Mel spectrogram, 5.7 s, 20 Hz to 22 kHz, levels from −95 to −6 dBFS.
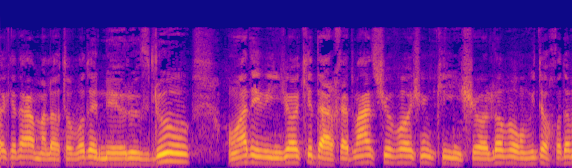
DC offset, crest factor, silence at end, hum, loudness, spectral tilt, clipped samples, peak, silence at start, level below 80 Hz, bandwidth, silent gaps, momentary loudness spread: under 0.1%; 16 dB; 0 s; none; -25 LUFS; -5.5 dB/octave; under 0.1%; -8 dBFS; 0 s; -72 dBFS; 11.5 kHz; none; 7 LU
